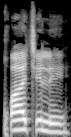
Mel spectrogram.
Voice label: "qiwachii", Archi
